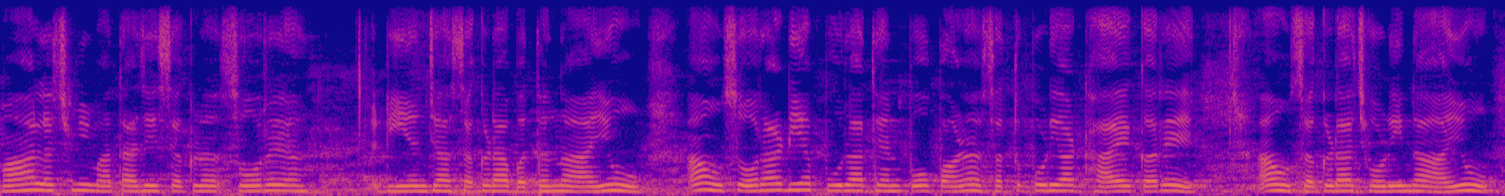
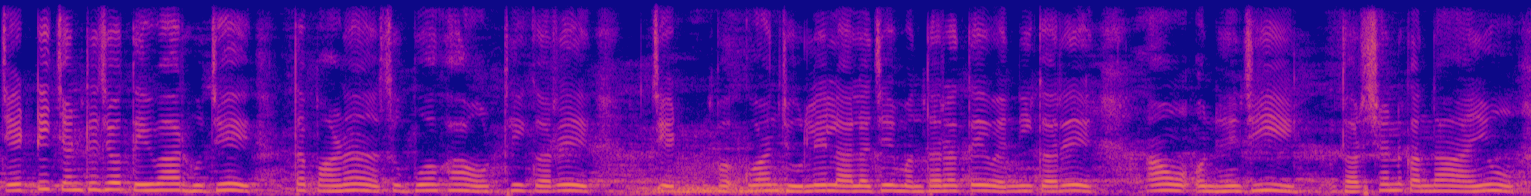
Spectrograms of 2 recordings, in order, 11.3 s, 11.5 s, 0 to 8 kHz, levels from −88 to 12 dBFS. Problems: constant background noise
